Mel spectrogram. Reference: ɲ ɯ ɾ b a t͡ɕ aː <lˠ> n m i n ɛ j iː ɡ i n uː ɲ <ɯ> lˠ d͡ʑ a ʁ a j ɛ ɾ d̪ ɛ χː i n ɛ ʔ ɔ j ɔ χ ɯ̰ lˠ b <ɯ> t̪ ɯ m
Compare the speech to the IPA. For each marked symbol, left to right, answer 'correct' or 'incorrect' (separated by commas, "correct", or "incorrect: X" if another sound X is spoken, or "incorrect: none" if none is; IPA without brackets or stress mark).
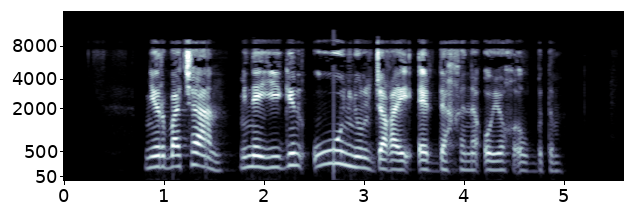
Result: incorrect: none, incorrect: u, correct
